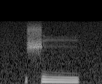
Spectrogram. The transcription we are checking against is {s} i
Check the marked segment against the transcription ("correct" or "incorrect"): incorrect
